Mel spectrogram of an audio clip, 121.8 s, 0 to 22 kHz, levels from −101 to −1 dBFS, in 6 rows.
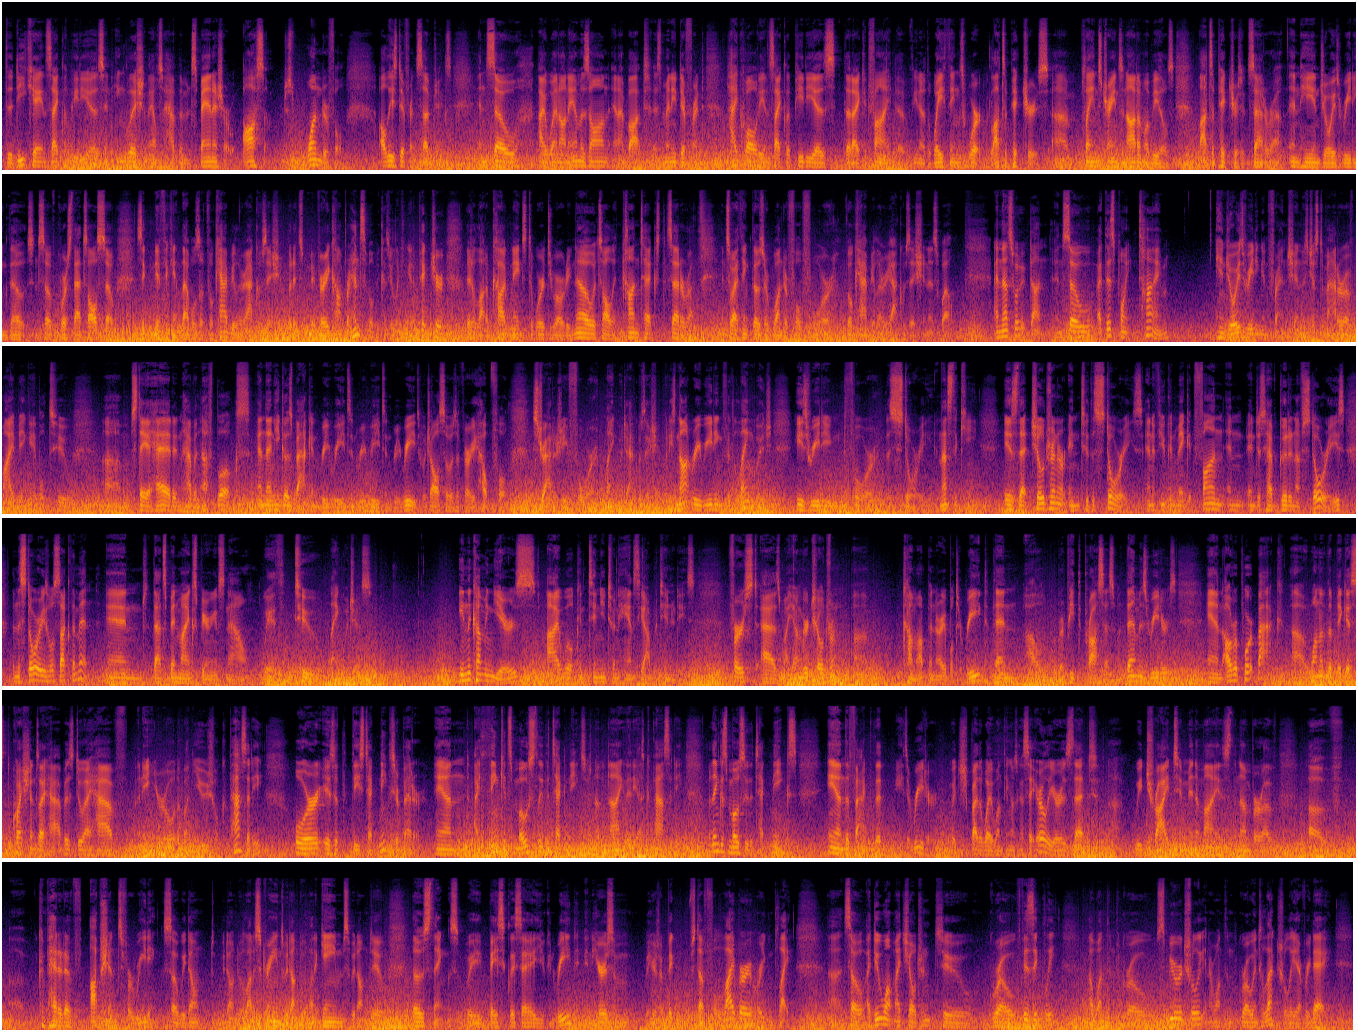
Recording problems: wind noise on the microphone; heavy; 7 dB below the speech

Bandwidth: 14.5 kHz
